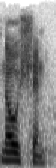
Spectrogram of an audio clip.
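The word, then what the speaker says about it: Knowshon: I think that's pronounced Notion.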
